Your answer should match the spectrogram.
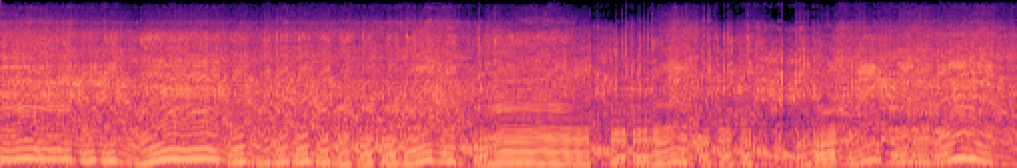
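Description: Two-stroke gas chainsaw cutting into the base of a walnut trunk, its engine pitch repeatedly dipping and recovering as the chain loads up in the cut. About five seconds in it holds a steady higher pitch for a second, running free at full throttle, then drops back into cutting.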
